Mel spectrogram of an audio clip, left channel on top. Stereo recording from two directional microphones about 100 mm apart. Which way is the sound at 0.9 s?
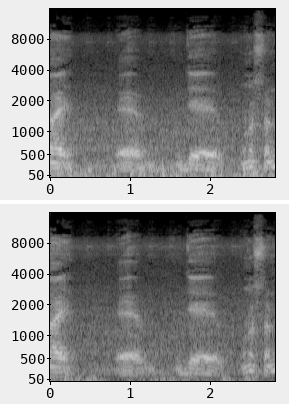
15° right (ahead or behind).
